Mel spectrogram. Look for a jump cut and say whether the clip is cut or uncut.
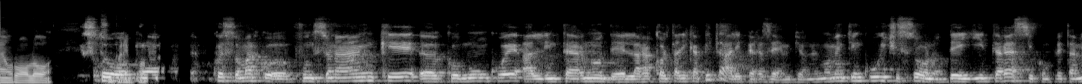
uncut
